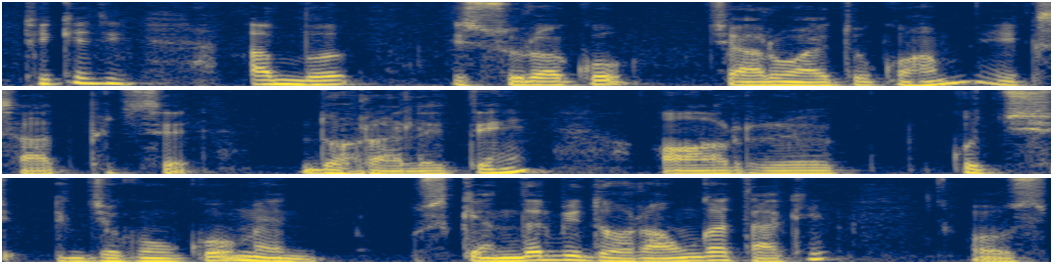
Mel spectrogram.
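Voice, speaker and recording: A man with a lowish, creaky, mellow, husky voice teaches Quran recitation with no room sound. He patiently explains pronunciation rules and demonstrates each verse in a slow, drawn-out chant.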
